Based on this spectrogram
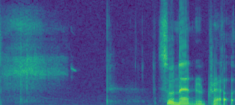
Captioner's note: phew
